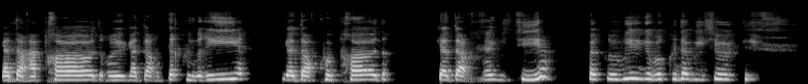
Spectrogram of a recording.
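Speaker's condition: Deaf from birth, congenital

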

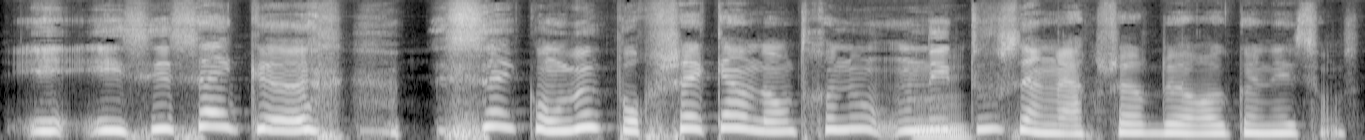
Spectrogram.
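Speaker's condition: Cerebral palsy; childhood speech

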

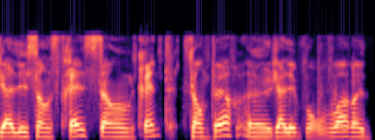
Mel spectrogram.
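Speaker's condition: Dystonia; congenital

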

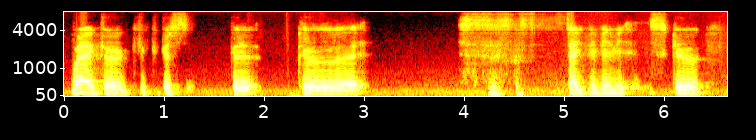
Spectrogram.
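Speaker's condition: Stuttering; stuttering of neurological origin, not due to stress or shyness, described by interviewer as fairly strong; still stutters, accepts it, sees no way to change it; describes stuttering generally as blocks, repetitions, sometimes associated movements, accentuated by certain factors; repeated sounds, repeated words, prolonged sounds, blocks

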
